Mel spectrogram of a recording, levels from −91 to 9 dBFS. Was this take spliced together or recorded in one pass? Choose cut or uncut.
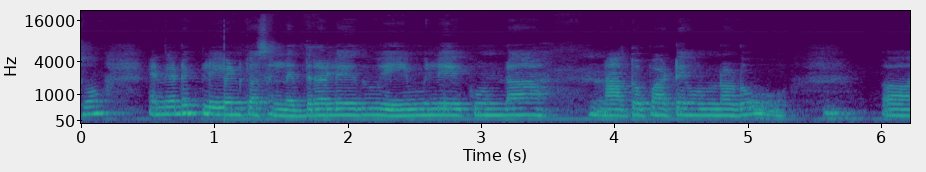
cut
